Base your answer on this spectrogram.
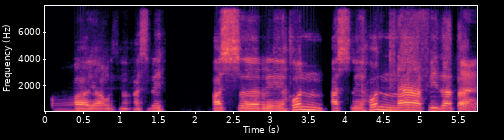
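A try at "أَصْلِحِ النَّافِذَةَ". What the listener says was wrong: Laisa doma. Aslihin ya. Nafidah. Bukan aslihun tapi aslihin nafidah ya. Jadi sukun yang pertama dikasrahkan. Aslihin nafidah ya.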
